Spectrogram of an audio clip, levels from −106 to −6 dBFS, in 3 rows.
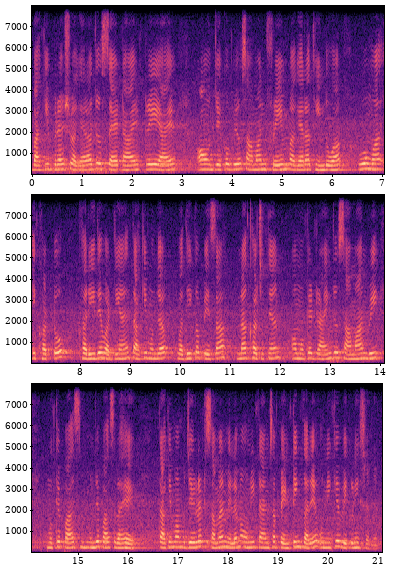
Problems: constant background noise, echo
